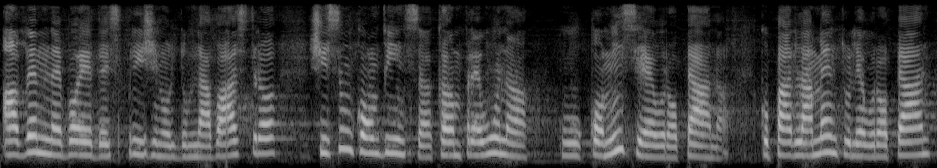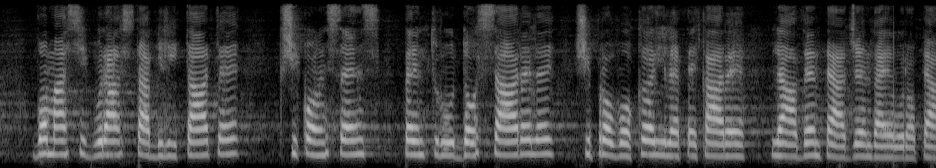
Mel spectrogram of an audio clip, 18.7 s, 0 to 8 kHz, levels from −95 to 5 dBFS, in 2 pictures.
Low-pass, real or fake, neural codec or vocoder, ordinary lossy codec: 7.2 kHz; fake; codec, 44.1 kHz, 7.8 kbps, Pupu-Codec; none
